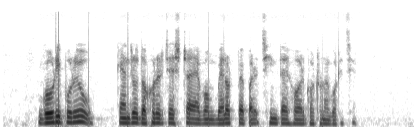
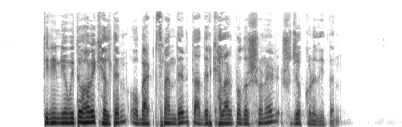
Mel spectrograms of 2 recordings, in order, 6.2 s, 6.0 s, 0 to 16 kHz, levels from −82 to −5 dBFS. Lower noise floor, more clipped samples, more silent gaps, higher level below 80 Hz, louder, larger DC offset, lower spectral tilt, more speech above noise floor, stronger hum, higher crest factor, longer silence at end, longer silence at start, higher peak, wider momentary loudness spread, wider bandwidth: second, -69 dBFS vs -76 dBFS; neither; neither; second, -52 dBFS vs -44 dBFS; second, -24 LUFS vs -20 LUFS; neither; first, -8.5 dB/octave vs -7 dB/octave; second, 45 dB vs 56 dB; neither; about the same, 20 dB vs 18 dB; about the same, 0.9 s vs 1 s; about the same, 0.55 s vs 0.65 s; second, -6 dBFS vs -2 dBFS; first, 16 LU vs 13 LU; about the same, 11 kHz vs 11.5 kHz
